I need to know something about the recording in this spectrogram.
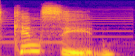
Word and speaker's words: Kynseed: also you can ask how to pronounce kinseed kin seed kin seed kin seed kin seed in case you were curious Kim seed but all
